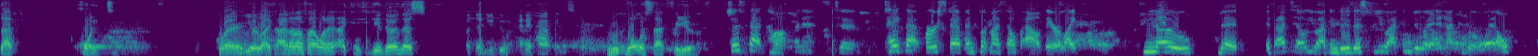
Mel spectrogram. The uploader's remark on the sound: live from the 2023 ADA SmileCon show floor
